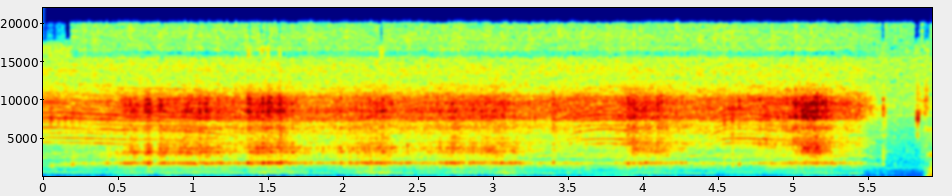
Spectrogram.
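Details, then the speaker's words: Innocraftsman mini drill press with a bit of about 2 mm, after a slight grittiness the owner thought might be internal gearing: high steady whine sags and drops out; the motor overheated and shut down. "And B, it overheated again. That's interesting."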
